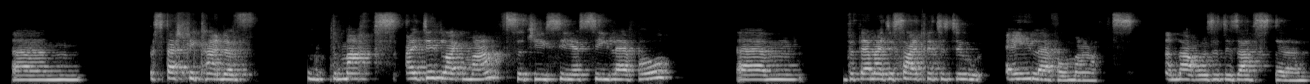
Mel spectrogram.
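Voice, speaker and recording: A woman with a Welsh accent speaks at a very slow pace and fairly high pitch. Her loudness stays very even and her intonation fairly even. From Wales, Cardiff. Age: 40s. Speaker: private investor. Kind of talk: podcast interview.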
